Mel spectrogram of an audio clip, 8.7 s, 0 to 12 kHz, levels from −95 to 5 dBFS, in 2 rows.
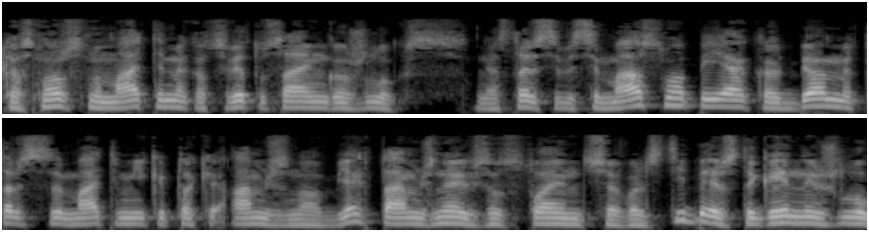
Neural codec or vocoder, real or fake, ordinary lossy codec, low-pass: none; real; MP3, 32 kbps; 7.2 kHz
